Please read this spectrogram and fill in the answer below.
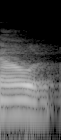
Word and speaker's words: hour: not any hour an hour yeah because the H is silent so you just look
